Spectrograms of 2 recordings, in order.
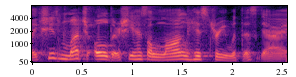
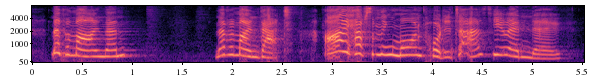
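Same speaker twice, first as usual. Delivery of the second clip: very high, shallow character voice with no depth, louder; 13 semitones higher, 5 dB louder than usual. Showing how the character would sound if the voice is not fixed: Simon Blackquill voice without depth. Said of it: "That's what he's gonna start sounding like".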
